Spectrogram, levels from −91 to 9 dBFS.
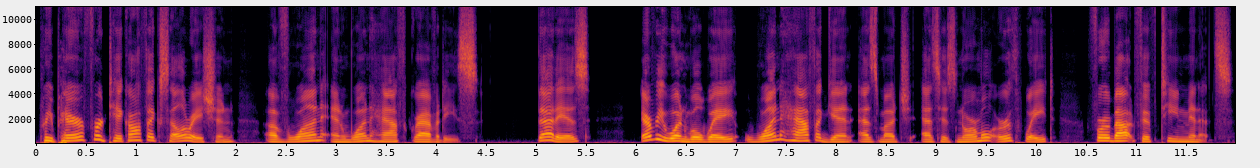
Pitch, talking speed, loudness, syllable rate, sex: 190 Hz, 145 wpm, -19 LUFS, 5.0 syllables/s, female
